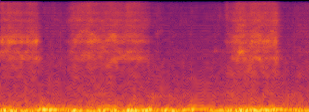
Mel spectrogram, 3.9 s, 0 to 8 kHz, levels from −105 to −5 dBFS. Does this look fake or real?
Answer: fake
